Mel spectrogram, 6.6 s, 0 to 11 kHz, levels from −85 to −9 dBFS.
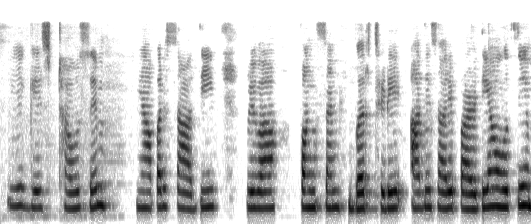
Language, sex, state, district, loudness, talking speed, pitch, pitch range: Hindi, female, Uttar Pradesh, Hamirpur, -18 LUFS, 135 wpm, 245 Hz, 240-255 Hz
